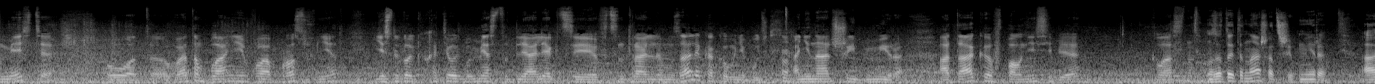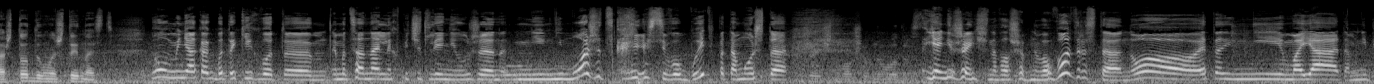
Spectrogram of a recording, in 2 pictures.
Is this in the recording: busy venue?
yes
